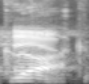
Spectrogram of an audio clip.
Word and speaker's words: Grok: Call it Grok. Rhymes with Grug.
